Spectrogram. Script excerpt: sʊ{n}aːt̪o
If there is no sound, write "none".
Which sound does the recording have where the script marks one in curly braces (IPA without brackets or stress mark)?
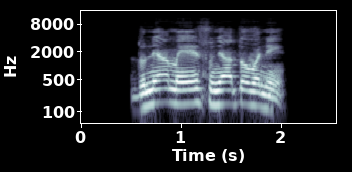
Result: ɲ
